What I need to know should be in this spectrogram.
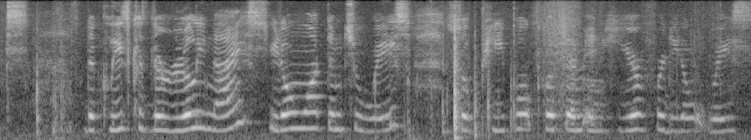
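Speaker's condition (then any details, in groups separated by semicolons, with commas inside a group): No condition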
